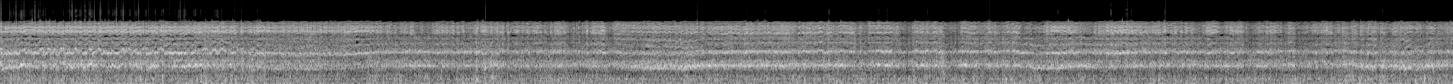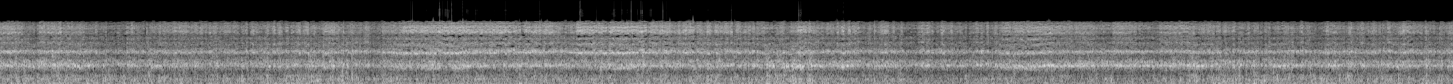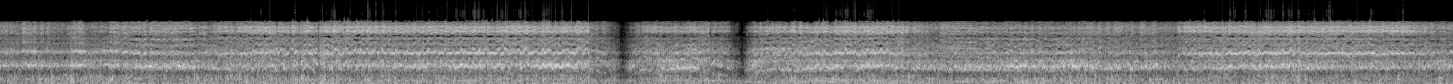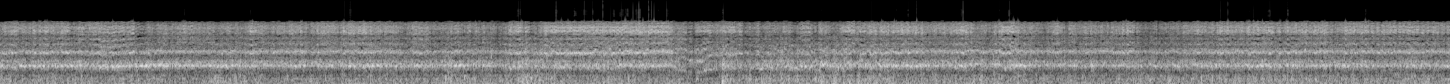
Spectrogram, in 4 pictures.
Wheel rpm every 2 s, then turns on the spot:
200, 210, 230, 220, 230, 230, 230, 230, 230, 220, 230, 230, 230, 230, 240, 210, 190, 160, 140, 200, 190, 210, 230, 230, 220, 210, 230, 230, 230.
34-36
